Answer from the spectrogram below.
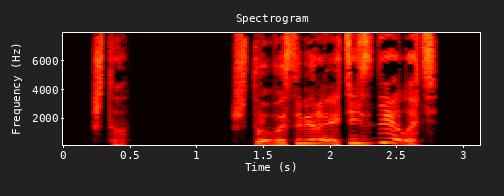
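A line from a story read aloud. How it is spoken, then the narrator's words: Frightened squeal. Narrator (Russian): испуганно взвизгнул наш клиент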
